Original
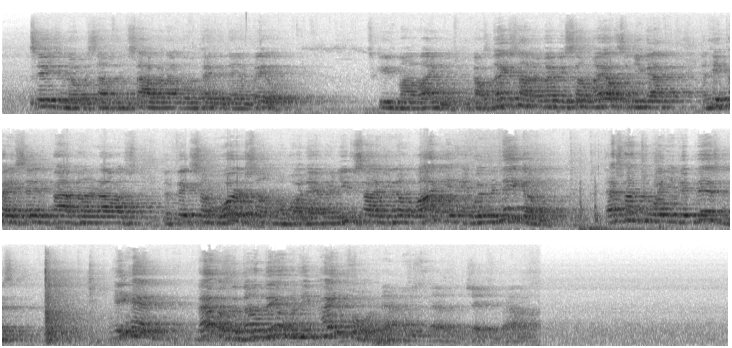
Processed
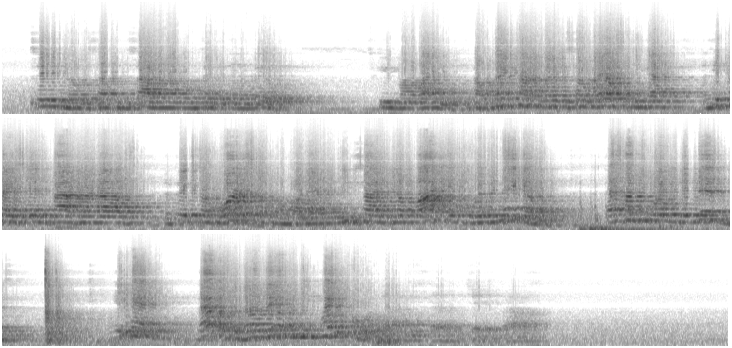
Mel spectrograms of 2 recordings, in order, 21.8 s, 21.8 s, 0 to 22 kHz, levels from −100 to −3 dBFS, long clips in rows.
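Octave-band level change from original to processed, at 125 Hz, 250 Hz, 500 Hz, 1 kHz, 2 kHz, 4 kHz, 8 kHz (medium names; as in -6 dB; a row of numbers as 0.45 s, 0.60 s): -10.0 dB, -11.5 dB, -13.0 dB, -9.5 dB, -8.5 dB, -5.5 dB, -5.5 dB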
